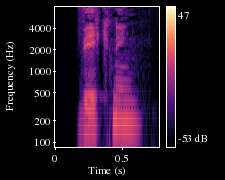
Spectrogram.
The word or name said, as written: vækning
